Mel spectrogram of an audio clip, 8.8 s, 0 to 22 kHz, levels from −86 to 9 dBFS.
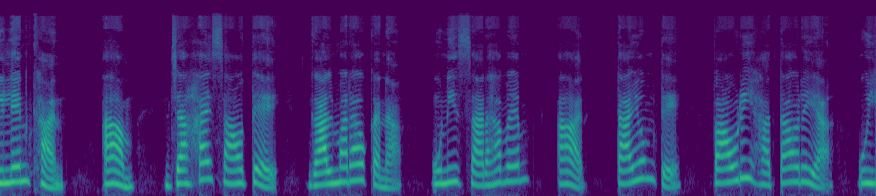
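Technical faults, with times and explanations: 1.02 s, microphone volume stepped down: speech and background drop together by about 2 dB in one step, likely the call software lowering the device's input volume. The waveform envelope shrinks abruptly there, and the spectrogram dims evenly across all frequencies.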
